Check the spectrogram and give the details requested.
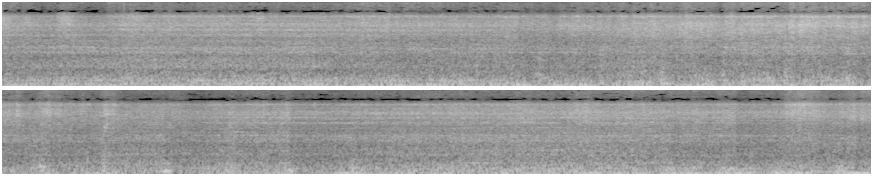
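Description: Train of empty ethanol tank cars rolling past: a loud, steady rumble and rattle of steel wheels on the rails.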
